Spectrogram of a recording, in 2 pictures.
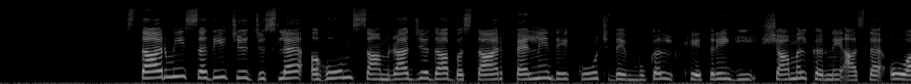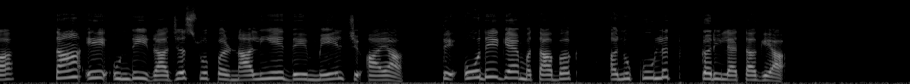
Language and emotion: Dogri, neutral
